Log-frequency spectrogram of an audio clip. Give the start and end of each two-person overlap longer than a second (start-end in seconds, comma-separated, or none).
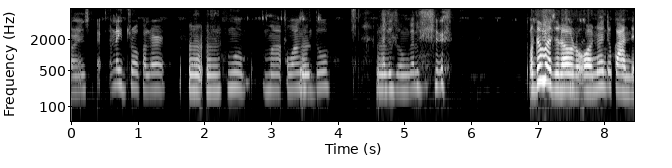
none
